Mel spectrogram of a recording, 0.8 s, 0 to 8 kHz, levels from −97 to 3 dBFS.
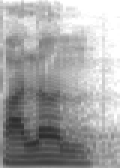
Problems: background sounds at intervals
